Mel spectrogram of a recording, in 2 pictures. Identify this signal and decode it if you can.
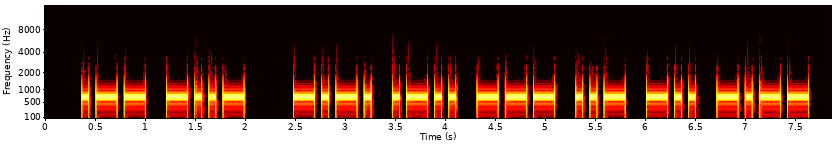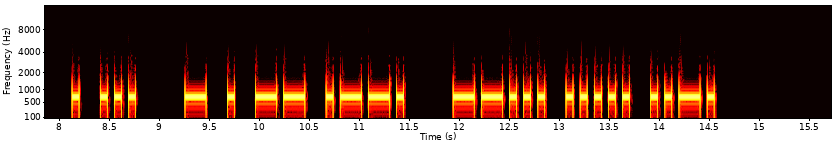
Morse code, heard as a keyed tone, about 17 wpm, 700 Hz. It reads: WX CLOUDY ES TEMP 75F
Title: Common QSO Phrases 17wpm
